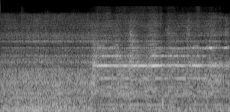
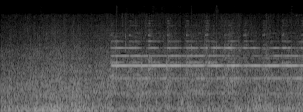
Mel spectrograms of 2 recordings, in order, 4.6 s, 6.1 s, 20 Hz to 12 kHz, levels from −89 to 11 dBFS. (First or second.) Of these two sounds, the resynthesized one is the first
